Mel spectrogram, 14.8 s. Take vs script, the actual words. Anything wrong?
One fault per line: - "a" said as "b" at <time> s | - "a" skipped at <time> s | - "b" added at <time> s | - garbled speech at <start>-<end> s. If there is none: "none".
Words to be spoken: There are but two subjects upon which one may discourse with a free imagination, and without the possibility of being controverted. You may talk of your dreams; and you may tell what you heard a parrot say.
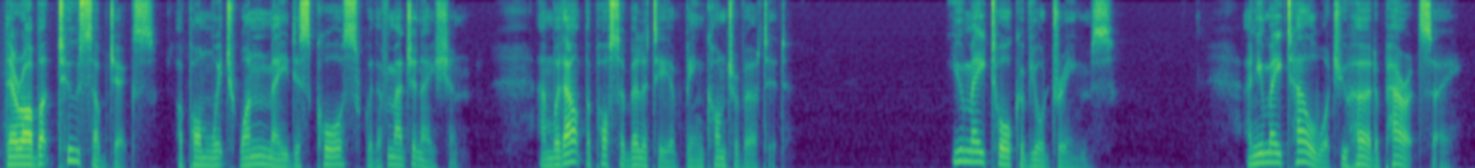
- "free" skipped at 3.9 s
